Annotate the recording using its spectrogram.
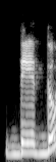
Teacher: Nosotros tenemos dedo en portugués, pero la segunda d es un poco más débil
